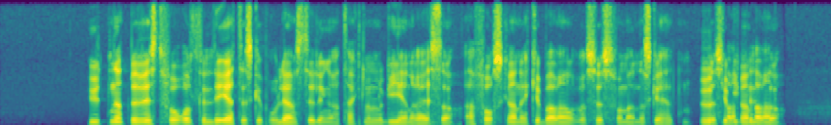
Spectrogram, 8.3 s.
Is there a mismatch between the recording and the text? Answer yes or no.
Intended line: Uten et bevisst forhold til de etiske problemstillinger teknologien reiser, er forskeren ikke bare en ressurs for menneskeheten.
yes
